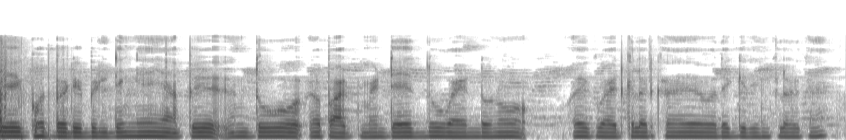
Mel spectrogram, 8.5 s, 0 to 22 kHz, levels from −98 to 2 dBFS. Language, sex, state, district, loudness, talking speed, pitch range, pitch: Hindi, male, Jharkhand, Jamtara, -31 LUFS, 170 wpm, 115-120 Hz, 115 Hz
